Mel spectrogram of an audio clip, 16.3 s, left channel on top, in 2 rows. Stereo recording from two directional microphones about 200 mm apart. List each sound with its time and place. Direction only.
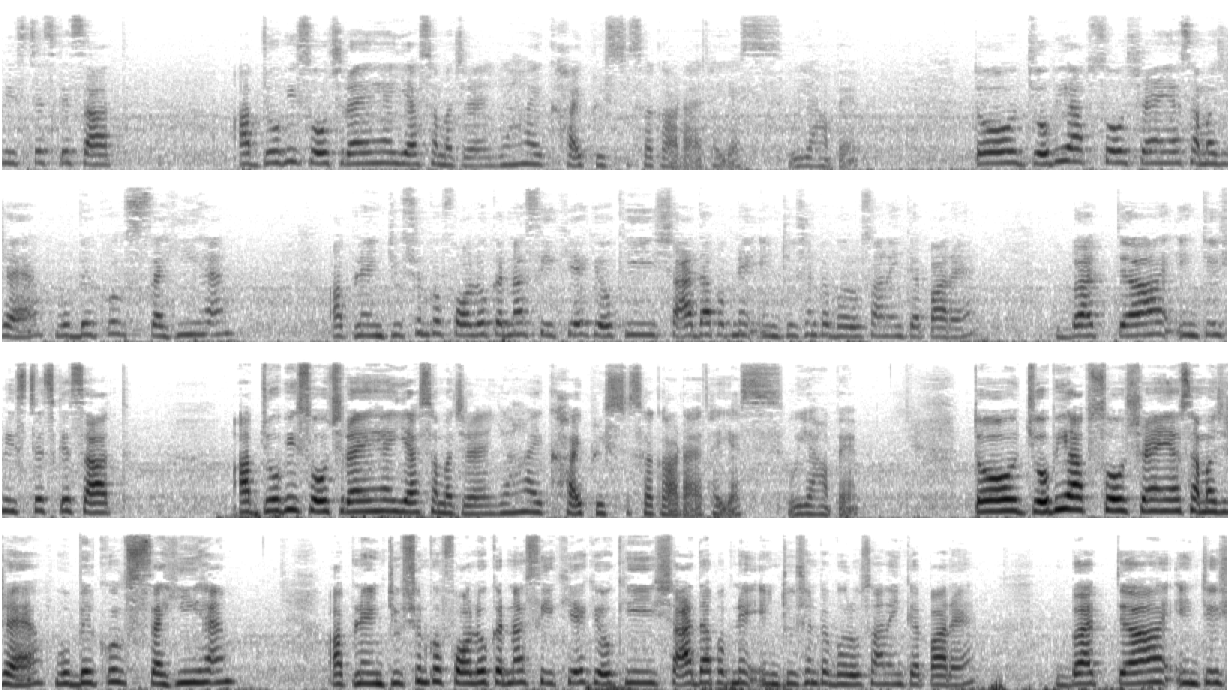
0.3 s a woman's voice: 50° right (ahead or behind)
6.5 s speech: 50° right (ahead or behind)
